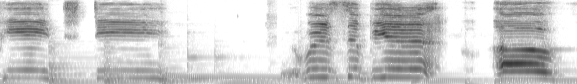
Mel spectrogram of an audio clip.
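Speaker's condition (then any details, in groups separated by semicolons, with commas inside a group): Quadriplegic cerebral palsy; United Cerebral Palsy a big help while growing up; adult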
